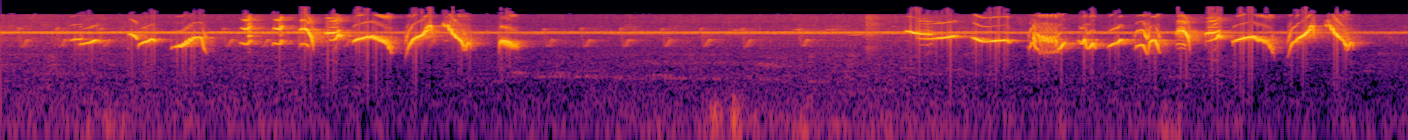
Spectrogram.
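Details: Oriental magpie-robin singing in the morning in an intense fired-up style, used to train other magpie-robins: two bursts of rapid, varied whistled notes, sweeping up and down, about two per second, separated by a pause, over a steady high insect-like whine.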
